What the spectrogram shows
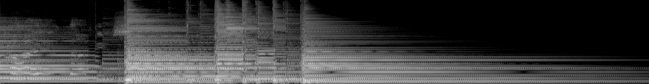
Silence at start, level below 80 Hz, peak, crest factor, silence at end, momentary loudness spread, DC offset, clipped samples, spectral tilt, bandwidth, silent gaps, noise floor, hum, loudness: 0 s; -48 dBFS; 0 dBFS; 20 dB; 0.3 s; 19 LU; under 0.1%; under 0.1%; -5 dB/octave; over 20 kHz; none; -44 dBFS; 50 Hz at -55 dBFS; -18 LUFS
